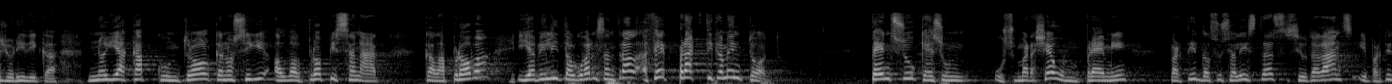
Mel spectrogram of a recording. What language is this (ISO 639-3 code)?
cat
